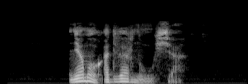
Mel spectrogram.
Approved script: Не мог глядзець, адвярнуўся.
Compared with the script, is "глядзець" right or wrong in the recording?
wrong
